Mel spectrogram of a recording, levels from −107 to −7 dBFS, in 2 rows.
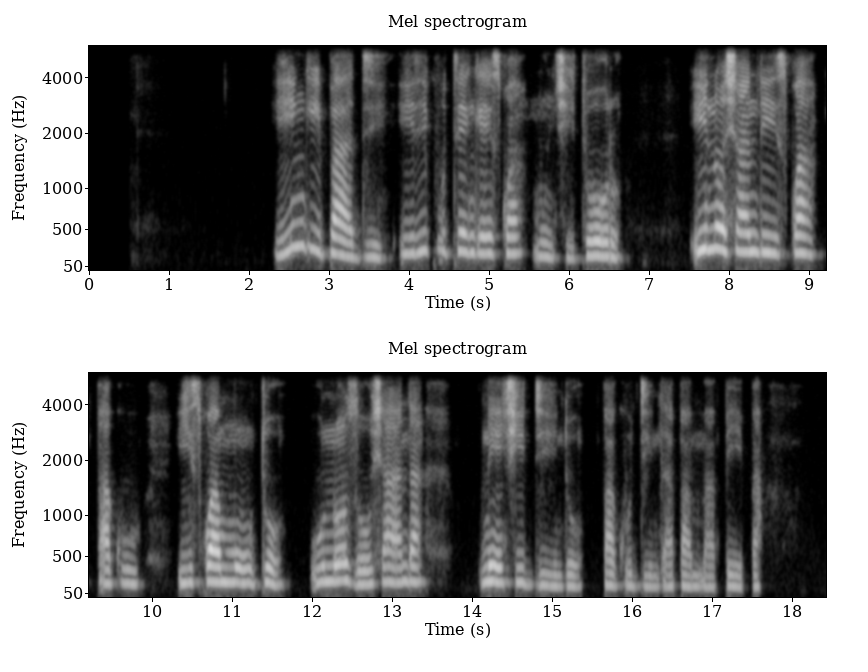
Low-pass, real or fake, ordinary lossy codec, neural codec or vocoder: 5.4 kHz; real; Opus, 32 kbps; none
